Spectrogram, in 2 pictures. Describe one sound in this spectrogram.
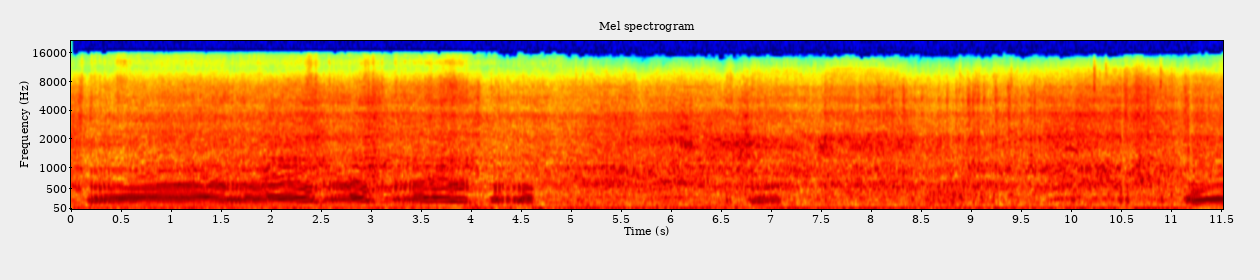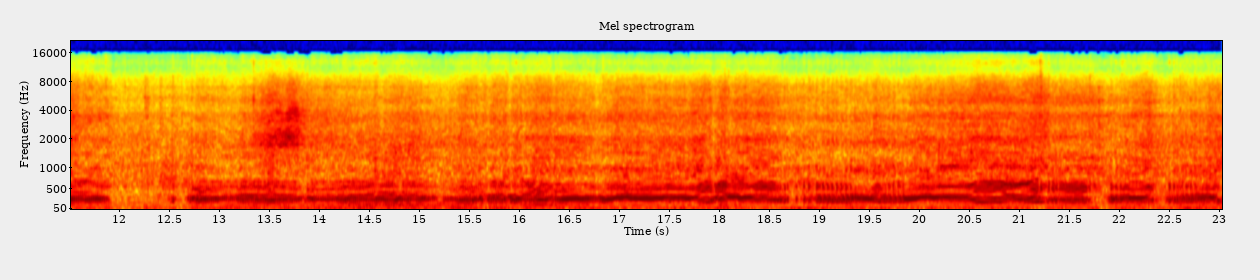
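Tyres crunch over dry leaves and dirt.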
